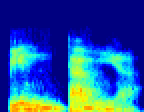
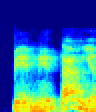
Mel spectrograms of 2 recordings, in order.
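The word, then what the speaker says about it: בנתניה: Maka dibaca bintania ya. bintania bukan benetannya tapi bintannya karena seva sama seva ketemu seva di awal dijadikan i.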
